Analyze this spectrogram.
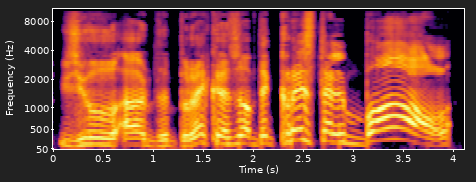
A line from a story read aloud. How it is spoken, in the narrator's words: she bellowed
